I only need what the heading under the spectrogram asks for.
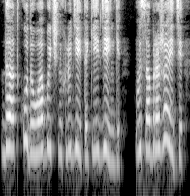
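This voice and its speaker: A woman narrator voicing a distraught young woman patient who shouts accusations near tears, in an audiobook. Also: sits high, fairly even intonation, moderate pace, pitched above the performer's own voice. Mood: angry outburst. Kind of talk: audiobook reading.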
